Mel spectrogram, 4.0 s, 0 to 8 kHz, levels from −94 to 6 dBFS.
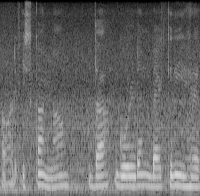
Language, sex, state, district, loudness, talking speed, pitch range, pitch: Hindi, male, Uttar Pradesh, Lucknow, -16 LUFS, 105 wpm, 140-160 Hz, 150 Hz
